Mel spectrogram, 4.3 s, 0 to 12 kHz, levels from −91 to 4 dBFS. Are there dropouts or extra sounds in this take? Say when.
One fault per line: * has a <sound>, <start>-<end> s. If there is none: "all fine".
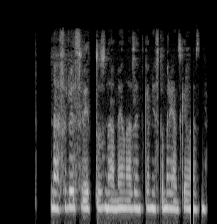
* has a dropout, 3.8-3.9 s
